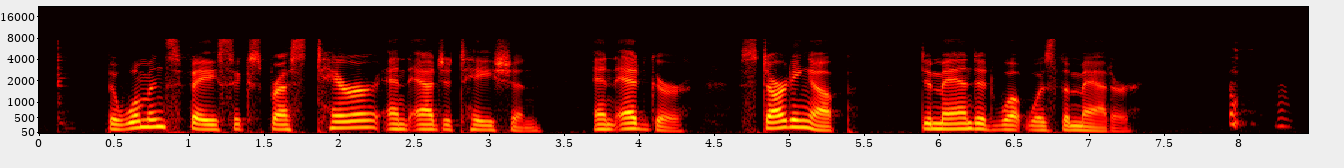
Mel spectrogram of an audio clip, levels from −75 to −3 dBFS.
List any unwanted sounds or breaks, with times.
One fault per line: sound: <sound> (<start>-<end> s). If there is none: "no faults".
sound: tap (0.1-0.3 s)
sound: cough (7.9-8.4 s)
